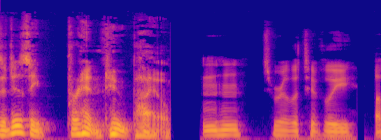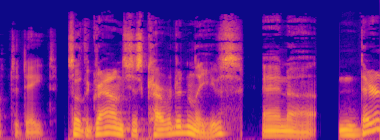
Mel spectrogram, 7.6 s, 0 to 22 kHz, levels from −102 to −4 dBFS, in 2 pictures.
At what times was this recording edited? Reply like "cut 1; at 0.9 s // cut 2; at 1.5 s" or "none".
cut 1; at 4.5 s // cut 2; at 6.4 s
